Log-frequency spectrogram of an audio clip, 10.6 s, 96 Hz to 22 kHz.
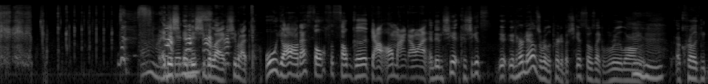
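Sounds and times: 
voice imitating airy eating slurp: 0.0 - 1.8
voice imitating wet lip-smacking clicks: 0.2 - 1.8
laughter: 1.8 - 3.5
speech: 2.2 - 10.6.

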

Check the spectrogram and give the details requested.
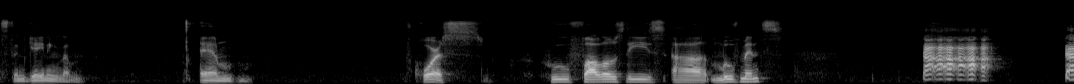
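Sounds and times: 
speech: 0.0 - 1.0, 2.0 - 2.6, 4.1 - 7.9, 9.2 - 10.0
sheep bleating: 9.2 - 10.0.

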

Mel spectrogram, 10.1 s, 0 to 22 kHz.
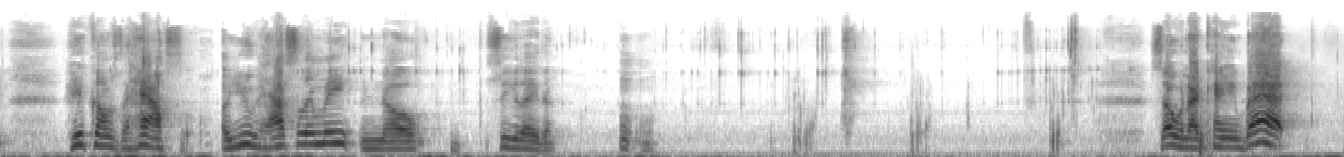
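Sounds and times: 
speech: 0.1 - 5.0, 7.9 - 9.8
person sipping lemonade: 4.4 - 8.6.

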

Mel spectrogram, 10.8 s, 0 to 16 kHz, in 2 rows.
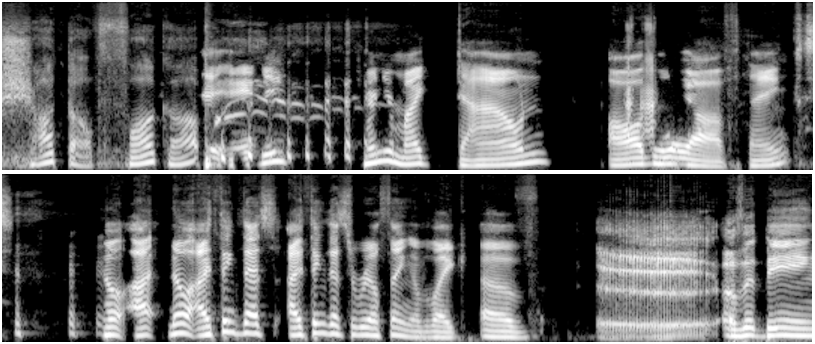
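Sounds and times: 
speech: 0.2 - 10.7
laughter: 1.4 - 2.6, 4.1 - 4.6
loud deep burp: 9.4 - 10.4.

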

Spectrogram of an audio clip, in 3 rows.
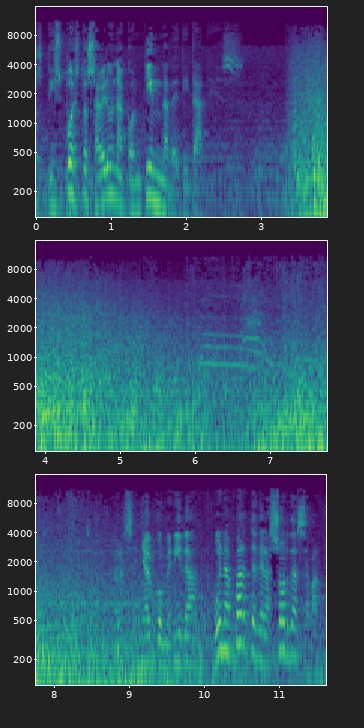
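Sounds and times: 
speech: 0.2 - 2.8, 9.0 - 11.6
distant thunder rolling in a deep continuous rumble: 3.4 - 11.6.

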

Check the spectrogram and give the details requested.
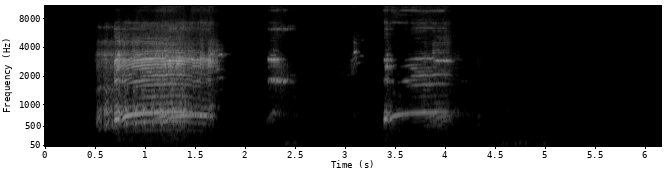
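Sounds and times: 
young goats bleating: 0.5 - 1.9, 3.4 - 4.4.

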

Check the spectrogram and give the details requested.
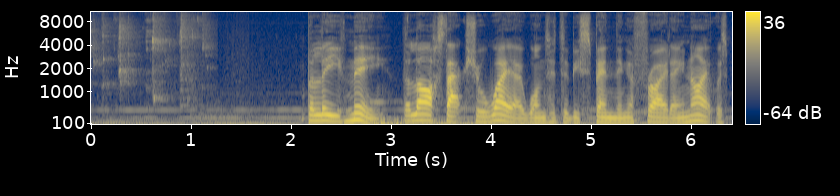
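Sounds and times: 
gentle water splashing inside a closed toilet: 0.0 - 1.8
low steady hum: 0.0 - 6.3
speech: 2.2 - 6.3.

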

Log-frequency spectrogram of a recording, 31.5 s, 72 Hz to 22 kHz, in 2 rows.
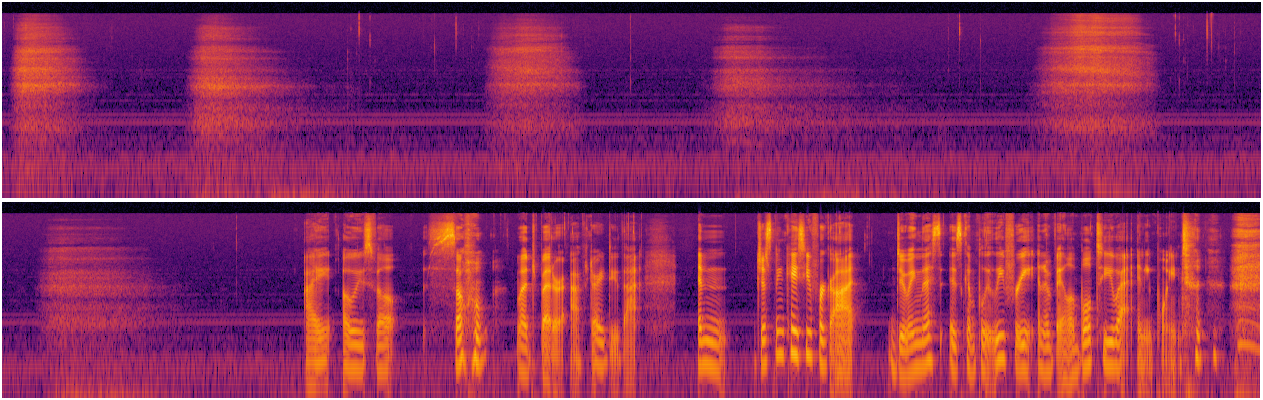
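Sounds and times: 
slow deep breaths: 0.0 - 1.2, 2.3 - 4.4, 6.0 - 7.3, 8.8 - 11.7, 12.9 - 14.5, 16.2 - 18.2, 23.8 - 24.2, 31.0 - 31.4
speech: 19.6 - 20.7, 21.4 - 31.4.

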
